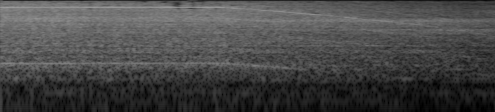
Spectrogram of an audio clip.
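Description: Milwaukee portable bandsaw running unloaded, started from the table's paddle switch with its trigger strapped closed: a steady motor whine that about a second in begins falling in pitch and fading as the saw winds down.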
